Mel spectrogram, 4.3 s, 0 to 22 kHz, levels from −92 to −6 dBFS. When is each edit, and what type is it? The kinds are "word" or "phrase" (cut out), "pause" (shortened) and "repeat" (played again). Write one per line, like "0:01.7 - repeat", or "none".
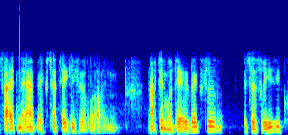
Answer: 0:01.2 - word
